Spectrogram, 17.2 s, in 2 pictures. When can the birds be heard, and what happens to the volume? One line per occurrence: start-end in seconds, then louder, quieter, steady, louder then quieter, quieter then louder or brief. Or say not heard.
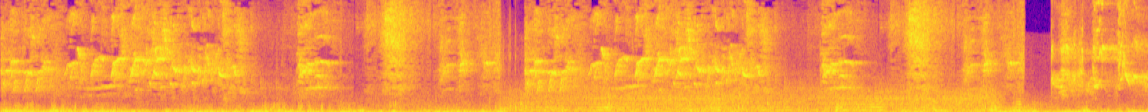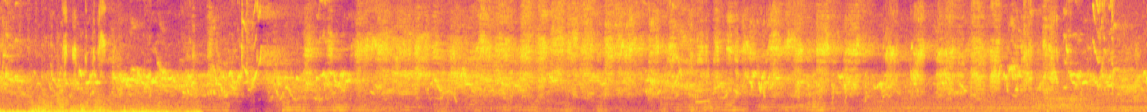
0.0-17.1 steady.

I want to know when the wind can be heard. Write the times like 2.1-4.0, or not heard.
0.0-10.2.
